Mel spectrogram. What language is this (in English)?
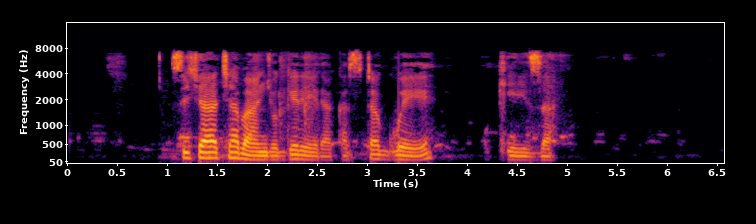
Ganda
